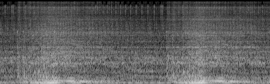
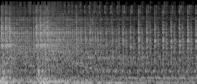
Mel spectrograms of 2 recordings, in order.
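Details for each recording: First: Yamaha Fazer 150 after an engine teardown for a noise, first start while still cold and warming up: revved in short even blips with a crisp rise and fall and no knocks or rattles. Quiet, healthy engine. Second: Yamaha Fazer (Phaser) 150 single-cylinder: quick regular metallic tapping, roughly ten per second, over a rough idle; teardown found a seized, badly scored piston skirt causing piston slap.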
